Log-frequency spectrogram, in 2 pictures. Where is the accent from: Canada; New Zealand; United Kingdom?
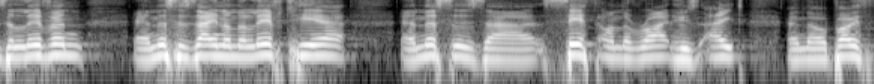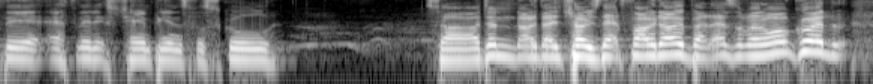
New Zealand; South Auckland, Auckland; now in Napier, New Zealand; I'm originally from South Auckland, and uh, we've been in Napier for three years.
